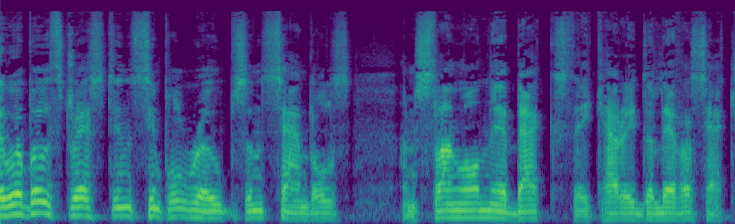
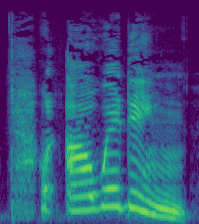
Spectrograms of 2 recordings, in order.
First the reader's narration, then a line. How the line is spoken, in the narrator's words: Mintaka cried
